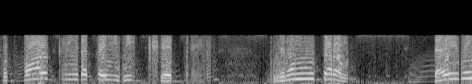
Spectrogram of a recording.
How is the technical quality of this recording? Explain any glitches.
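The recording has a serious fault that runs through the entire clip: a mu-law and A-law mix-up. The speech was encoded with G.711 mu-law but decoded as A-law. The two logarithmic scales assign their 8-bit codes differently, so every sample is mapped to the wrong level. Some samples come out louder and others quieter, and the near-silent ones are pushed well above zero. The speech sounds harsh, gritty and distorted, and the pauses are filled with hiss instead of quiet. On a waveform, the gaps that should be flat show a thick band of noise, and the peaks look uneven. On a spectrogram, broadband smearing fills the band up to the 4 kHz ceiling of the 8 kHz telephone rate, and it carries through the silent stretches.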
